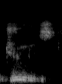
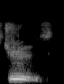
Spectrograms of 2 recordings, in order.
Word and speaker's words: Druze: Now, also for the mention to the audience, Drews is spelled D R U Z E. Drews. It may sound Jewish, but it's Drews.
